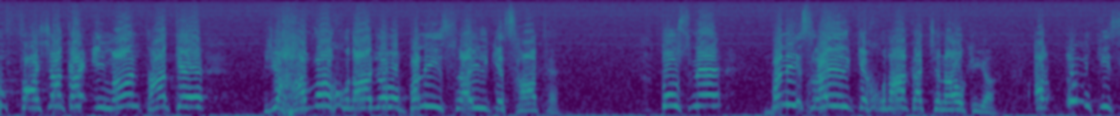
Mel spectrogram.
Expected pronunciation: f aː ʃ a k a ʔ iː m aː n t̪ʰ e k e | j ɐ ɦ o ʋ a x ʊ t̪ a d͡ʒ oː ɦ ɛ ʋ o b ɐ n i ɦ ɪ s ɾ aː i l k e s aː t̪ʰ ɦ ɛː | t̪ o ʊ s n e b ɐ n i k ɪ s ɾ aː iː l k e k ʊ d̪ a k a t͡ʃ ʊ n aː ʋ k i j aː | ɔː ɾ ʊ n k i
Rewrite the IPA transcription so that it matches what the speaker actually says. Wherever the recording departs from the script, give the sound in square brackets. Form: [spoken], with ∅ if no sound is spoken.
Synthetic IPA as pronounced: f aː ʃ a k a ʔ iː m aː n t̪ʰ [a] k e | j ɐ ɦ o ʋ a x ʊ [d̪] a d͡ʒ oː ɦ ɛ ʋ o b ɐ n i [∅] ɪ s ɾ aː [iː] l k e s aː t̪ʰ ɦ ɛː | t̪ o ʊ s n e b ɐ n i [∅] ɪ s ɾ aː iː l k e [x] ʊ d̪ a k a t͡ʃ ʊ n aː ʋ k i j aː | ɔː ɾ ʊ n k i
